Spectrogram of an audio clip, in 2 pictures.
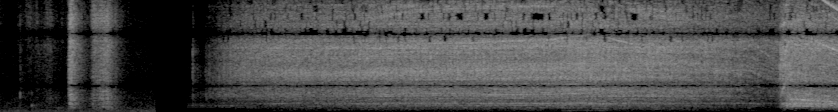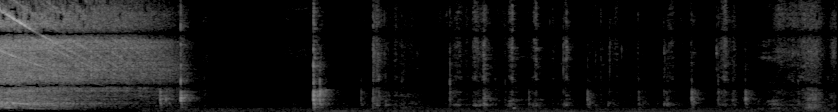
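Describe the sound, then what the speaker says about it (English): Power drill boring holes for a fuse box mounting on a DIY lithium battery build, a steady loud whirring run of about eight seconds that shifts pitch partway through, followed by scattered clicks and handling noises. "Now I'm going to drill some holes for the fuse box."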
